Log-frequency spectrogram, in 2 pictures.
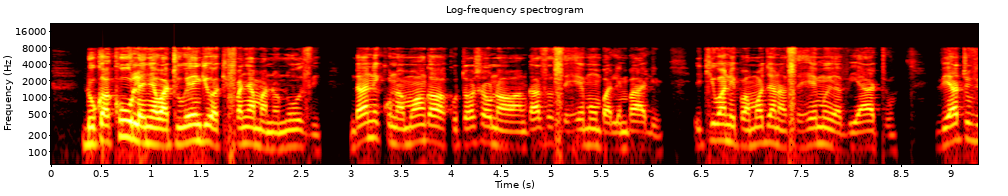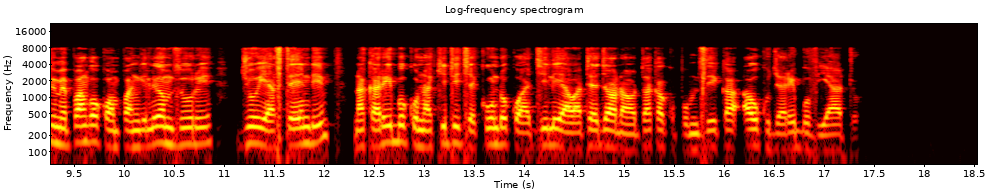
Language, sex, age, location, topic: Swahili, male, 25-35, Nairobi, finance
